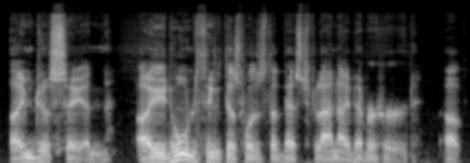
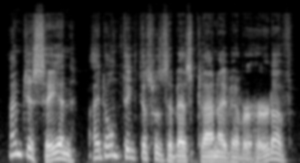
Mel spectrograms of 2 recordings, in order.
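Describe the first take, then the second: First: The line is spoken in a lower voice. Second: The line is spoken in a higher voice. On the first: The speaker calls it wrong. "Oh no" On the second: The speaker calls it right. "Antioch Bell was a higher voice"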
